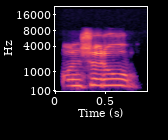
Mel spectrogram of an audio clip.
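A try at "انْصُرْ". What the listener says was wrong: उनसुर, हाँ उनसुरु नहीं है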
